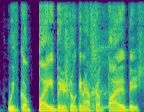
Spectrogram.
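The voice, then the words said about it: Terrible put-on Boston accent. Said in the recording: “That's a really terrible Boston accent.”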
